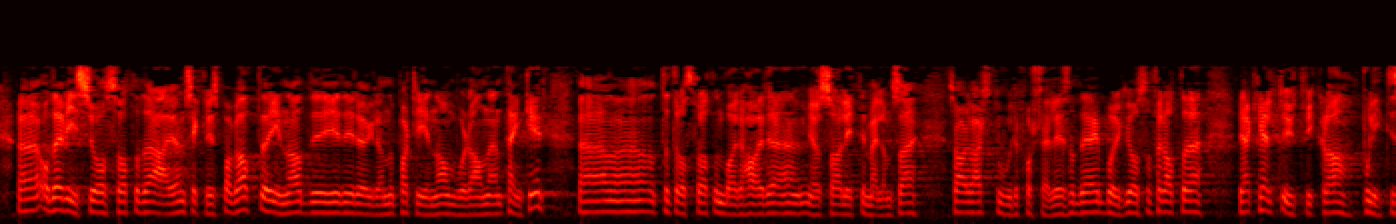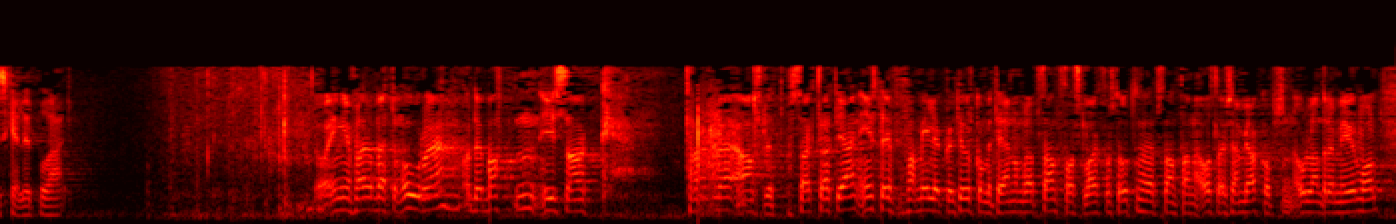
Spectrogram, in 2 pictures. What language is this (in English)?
Norwegian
